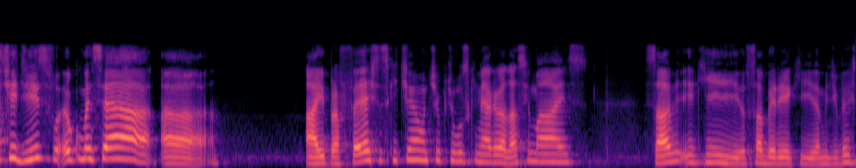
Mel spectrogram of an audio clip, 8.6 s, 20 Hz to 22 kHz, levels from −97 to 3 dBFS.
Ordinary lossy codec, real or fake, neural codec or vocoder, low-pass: none; fake; codec, 16 kHz, 2 kbps, FunCodec, trained on LibriTTS, 25 frames a second; 7.2 kHz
